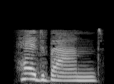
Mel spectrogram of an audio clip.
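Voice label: "headband", English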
